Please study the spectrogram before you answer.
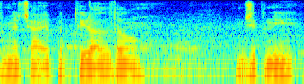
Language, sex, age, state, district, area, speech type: Urdu, male, 18-30, Uttar Pradesh, Gautam Buddha Nagar, rural, spontaneous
